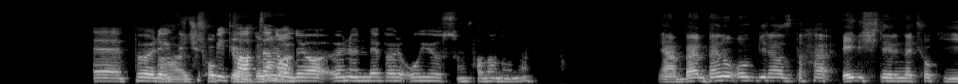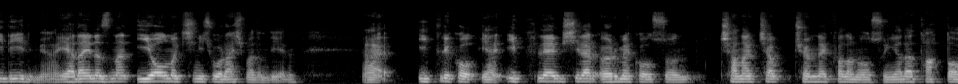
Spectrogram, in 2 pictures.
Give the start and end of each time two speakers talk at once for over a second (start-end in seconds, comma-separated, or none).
1.6-3.0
